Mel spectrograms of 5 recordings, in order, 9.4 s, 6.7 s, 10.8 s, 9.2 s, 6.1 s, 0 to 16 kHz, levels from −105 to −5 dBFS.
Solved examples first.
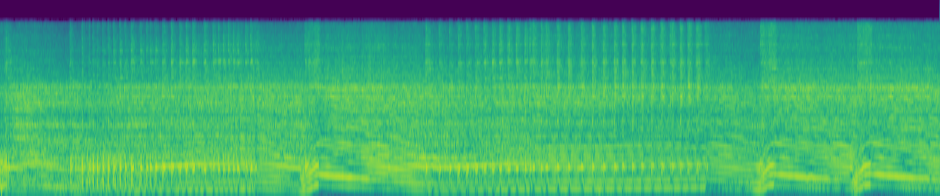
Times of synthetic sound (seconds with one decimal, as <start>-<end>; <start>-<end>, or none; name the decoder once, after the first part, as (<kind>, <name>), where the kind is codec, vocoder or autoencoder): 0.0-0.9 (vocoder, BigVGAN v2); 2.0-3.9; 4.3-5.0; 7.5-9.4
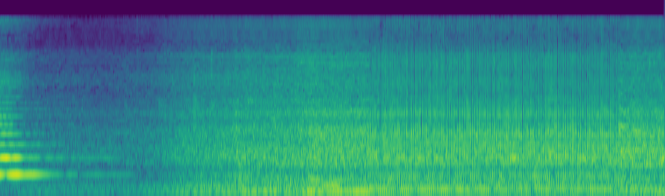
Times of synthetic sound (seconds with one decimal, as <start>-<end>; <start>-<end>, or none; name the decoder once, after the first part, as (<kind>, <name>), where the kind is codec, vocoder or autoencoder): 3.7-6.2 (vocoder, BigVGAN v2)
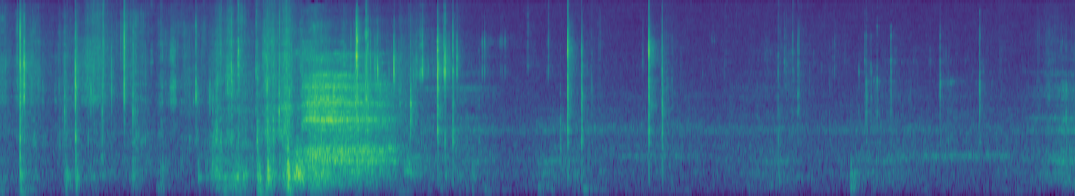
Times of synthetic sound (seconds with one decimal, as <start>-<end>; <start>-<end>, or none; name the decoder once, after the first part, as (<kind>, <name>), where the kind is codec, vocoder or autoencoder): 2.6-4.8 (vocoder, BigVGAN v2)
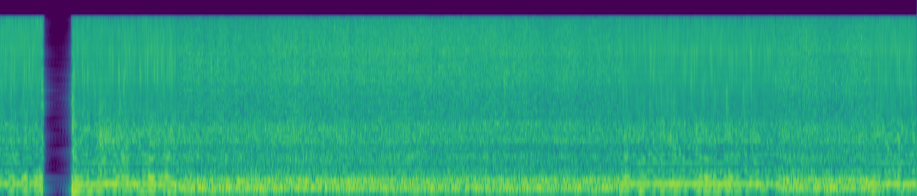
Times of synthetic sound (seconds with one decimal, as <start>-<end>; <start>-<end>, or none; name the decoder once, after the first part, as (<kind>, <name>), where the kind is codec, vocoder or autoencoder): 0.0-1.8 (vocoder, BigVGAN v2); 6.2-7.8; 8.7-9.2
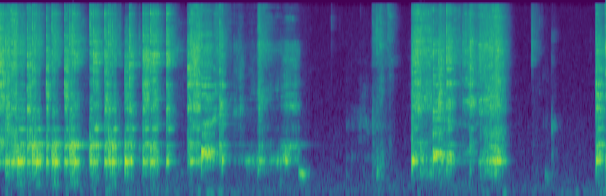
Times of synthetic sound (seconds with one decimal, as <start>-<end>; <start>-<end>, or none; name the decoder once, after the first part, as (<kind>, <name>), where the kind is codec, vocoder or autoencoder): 3.4-4.8 (vocoder, BigVGAN v2)

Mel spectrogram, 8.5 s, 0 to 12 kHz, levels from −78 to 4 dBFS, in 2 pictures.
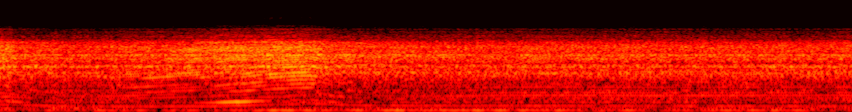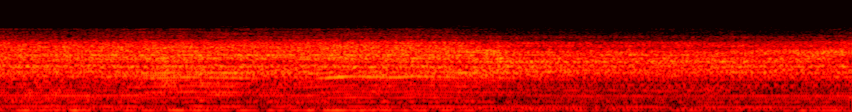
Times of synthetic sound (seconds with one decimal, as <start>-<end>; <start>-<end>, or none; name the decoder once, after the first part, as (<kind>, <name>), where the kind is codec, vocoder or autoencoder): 4.5-5.1 (vocoder, BigVGAN v2); 5.7-7.8

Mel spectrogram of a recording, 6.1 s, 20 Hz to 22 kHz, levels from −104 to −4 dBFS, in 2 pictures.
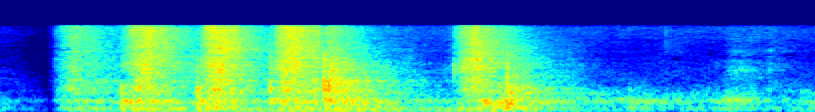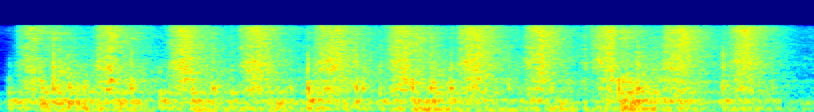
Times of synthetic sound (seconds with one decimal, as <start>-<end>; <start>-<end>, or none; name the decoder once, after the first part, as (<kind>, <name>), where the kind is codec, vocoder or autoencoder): none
